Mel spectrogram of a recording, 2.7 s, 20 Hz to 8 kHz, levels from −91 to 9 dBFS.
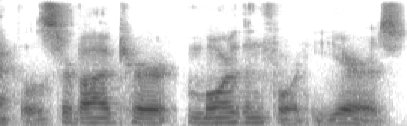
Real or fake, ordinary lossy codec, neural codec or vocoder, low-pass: real; Opus, 64 kbps; none; 7.2 kHz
